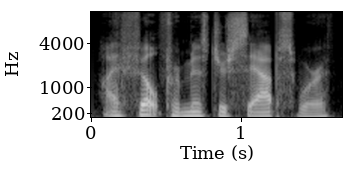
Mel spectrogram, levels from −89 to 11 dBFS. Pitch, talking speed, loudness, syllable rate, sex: 120 Hz, 180 wpm, -20 LUFS, 4.0 syllables/s, male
